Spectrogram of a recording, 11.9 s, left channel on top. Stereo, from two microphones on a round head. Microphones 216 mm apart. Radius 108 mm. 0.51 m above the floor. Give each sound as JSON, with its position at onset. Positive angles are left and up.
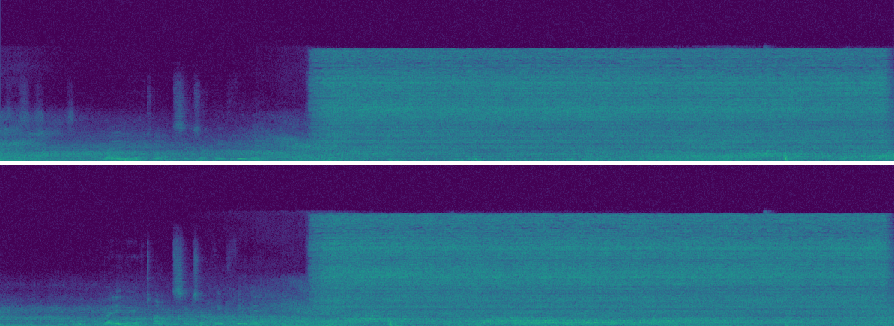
{"t": 1.2, "sound": "a man speaking", "side_deg": -35, "distance_m": 1.2}
{"t": 4.1, "sound": "a running tap", "side_deg": -5, "distance_m": 9.0}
